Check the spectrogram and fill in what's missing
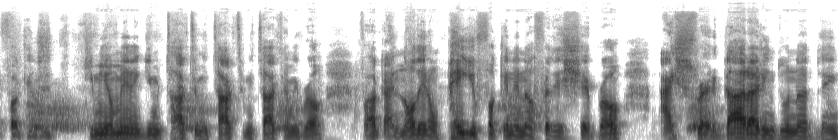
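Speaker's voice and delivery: normal talking voice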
